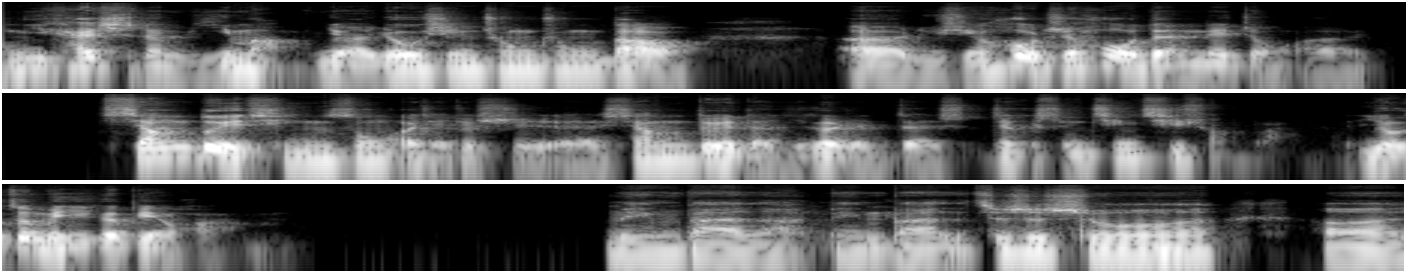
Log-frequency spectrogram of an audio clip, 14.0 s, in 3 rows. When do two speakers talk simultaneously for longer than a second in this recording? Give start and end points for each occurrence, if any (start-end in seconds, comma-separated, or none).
none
